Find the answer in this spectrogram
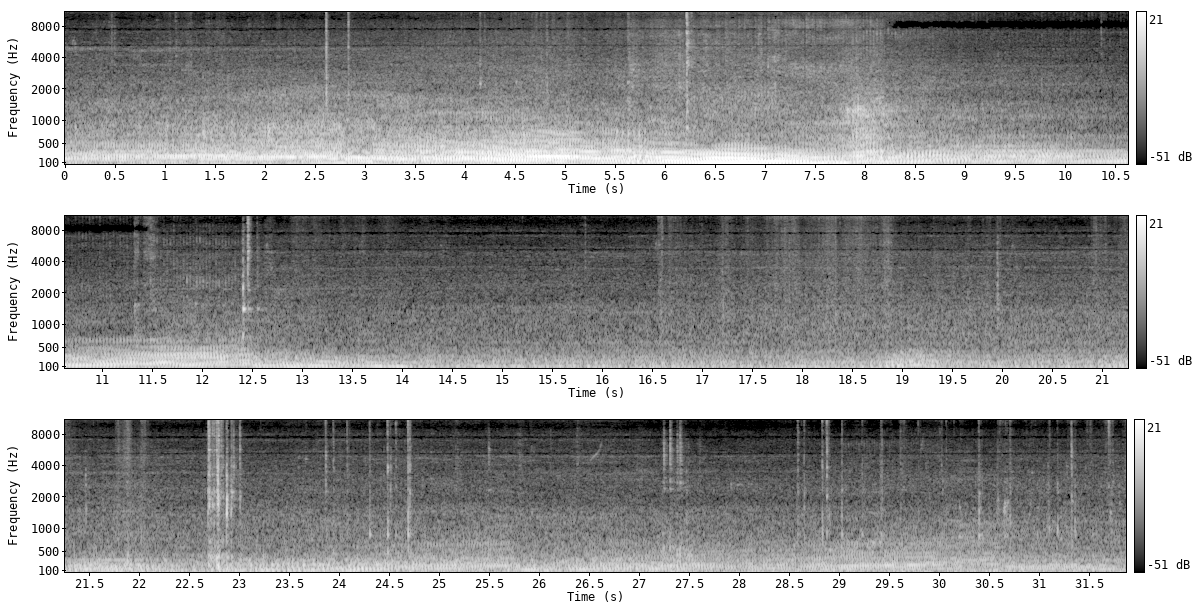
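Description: A motor vehicle passing on the road, its engine rumble swelling to a peak about seven seconds in and then fading into a steady traffic hum. A few sharp clinks of a metal spoon in a steel cup come later, the clearest about three quarters of the way through.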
